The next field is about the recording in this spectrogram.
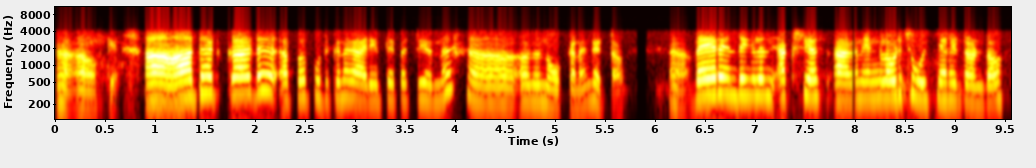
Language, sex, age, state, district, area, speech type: Malayalam, female, 18-30, Kerala, Pathanamthitta, rural, conversation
